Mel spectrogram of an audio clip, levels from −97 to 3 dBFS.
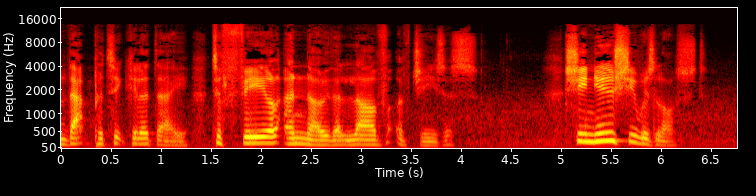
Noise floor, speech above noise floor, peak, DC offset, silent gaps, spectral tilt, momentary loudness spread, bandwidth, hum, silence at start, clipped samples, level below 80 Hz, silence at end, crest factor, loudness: -60 dBFS; 31 dB; -8 dBFS; under 0.1%; none; -3 dB/octave; 16 LU; 13.5 kHz; none; 0 s; under 0.1%; -70 dBFS; 0.35 s; 22 dB; -28 LUFS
